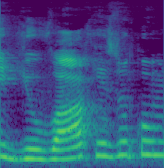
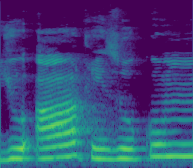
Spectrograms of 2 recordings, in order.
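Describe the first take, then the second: First: A 'w' sound follows the first syllable. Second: A glottal stop follows the first syllable. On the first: The speaker calls it wrong. "इसे युवाखिज़ुकुम नहीं पढ़ना" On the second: The speaker calls it right. "हमजा की आवाज आनी है"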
